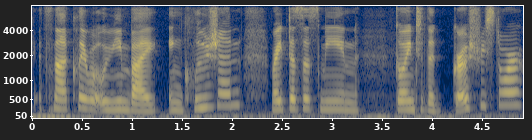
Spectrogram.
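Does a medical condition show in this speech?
No.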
